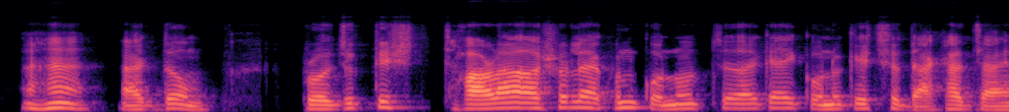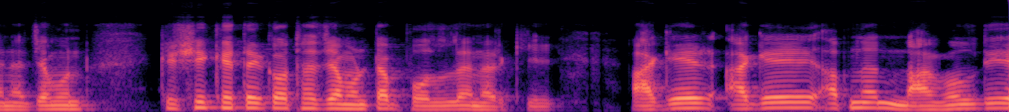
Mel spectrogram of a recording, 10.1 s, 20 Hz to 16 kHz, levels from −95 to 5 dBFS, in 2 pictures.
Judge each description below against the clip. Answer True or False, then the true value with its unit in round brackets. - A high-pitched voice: False (145 Hz)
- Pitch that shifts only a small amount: False (4.3 semitones)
